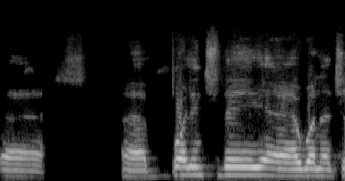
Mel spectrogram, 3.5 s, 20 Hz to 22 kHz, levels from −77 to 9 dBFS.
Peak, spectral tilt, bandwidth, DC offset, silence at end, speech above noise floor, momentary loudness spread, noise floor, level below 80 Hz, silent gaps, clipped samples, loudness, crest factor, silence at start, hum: -6 dBFS; -5 dB/octave; 11 kHz; under 0.1%; 0 s; 25 dB; 13 LU; -42 dBFS; -60 dBFS; 0.90-1.20 s; under 0.1%; -18 LUFS; 12 dB; 0 s; none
